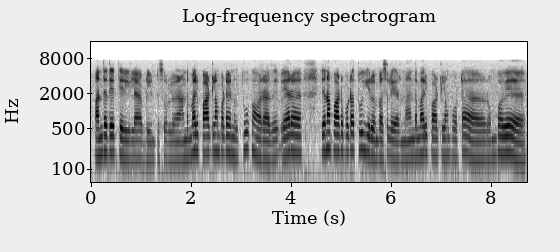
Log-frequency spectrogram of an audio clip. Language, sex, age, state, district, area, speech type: Tamil, female, 45-60, Tamil Nadu, Tiruchirappalli, rural, spontaneous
